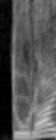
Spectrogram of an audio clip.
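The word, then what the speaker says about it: ドライヤー: for at a hotel hair dryer which in Japanese is simply dura. Yeah. This sounds similar to dryer doesn't it? Mhm. That's because is simply the Japanese pronunciation of the word dryer.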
